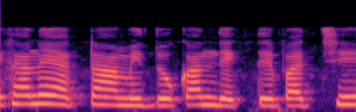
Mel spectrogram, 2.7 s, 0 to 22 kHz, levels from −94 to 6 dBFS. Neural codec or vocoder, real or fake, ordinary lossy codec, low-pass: none; real; none; none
